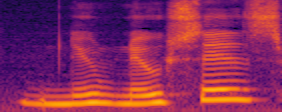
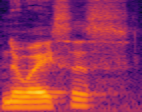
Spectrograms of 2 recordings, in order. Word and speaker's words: Nueces: And the body was actually found in Nueces River. I don't really know how to say it. Nueces? Thank you. Nueces.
